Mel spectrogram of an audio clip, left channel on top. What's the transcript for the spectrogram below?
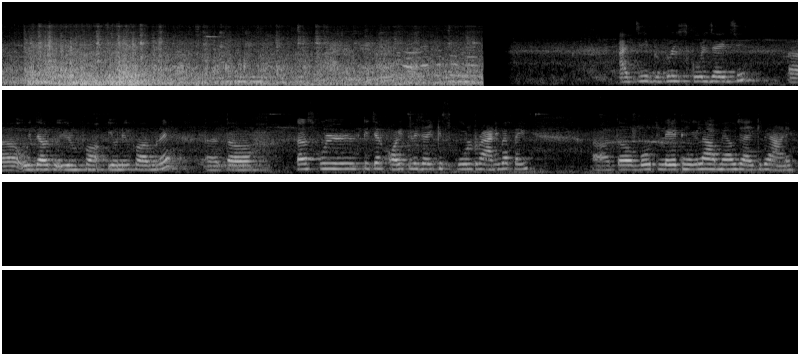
आज डुडुल स्कूल जाइए विदाउट यूनिफॉर्म रे तो स्कूल टीचर कहते जाकि स्कूल आने तो बहुत लेट हो गला आम आ जाकि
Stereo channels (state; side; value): silent; right; 57 dB below the other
